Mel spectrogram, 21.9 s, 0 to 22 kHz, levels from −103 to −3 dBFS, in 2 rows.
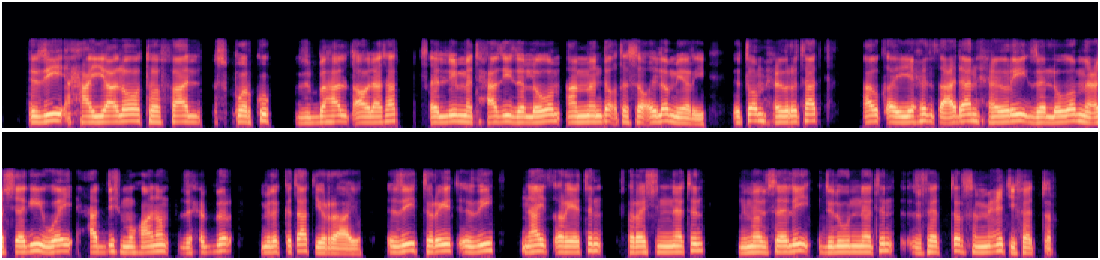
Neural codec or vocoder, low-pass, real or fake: codec, 24 kHz, 3.1 kbps, DualCodec; 7.2 kHz; fake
